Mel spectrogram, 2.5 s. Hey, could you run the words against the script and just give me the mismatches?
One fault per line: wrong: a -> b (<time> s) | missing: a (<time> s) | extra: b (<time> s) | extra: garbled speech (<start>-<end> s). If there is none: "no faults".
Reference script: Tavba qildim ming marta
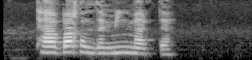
no faults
